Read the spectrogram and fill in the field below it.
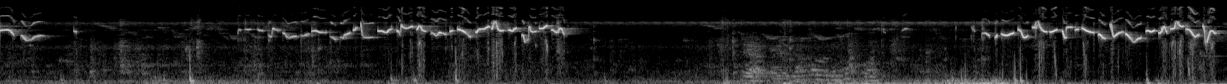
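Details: Rolling 'ngerol' song of a pare pare bird, with bursts of fast, high, wavering whistled notes. A long quiet gap with faint low rustling comes before the warbling resumes near the end.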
